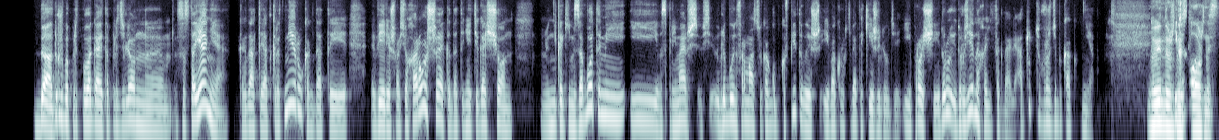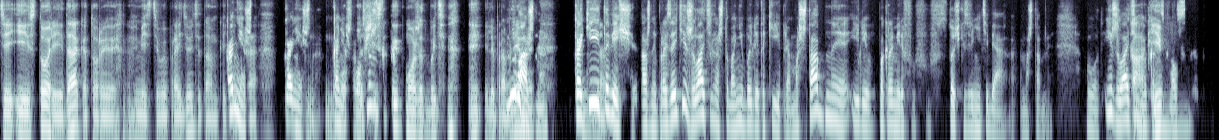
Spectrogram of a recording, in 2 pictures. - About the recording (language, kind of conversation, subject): Russian, podcast, Как ты находил друзей среди местных жителей?
- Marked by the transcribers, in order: chuckle; chuckle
